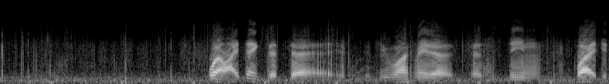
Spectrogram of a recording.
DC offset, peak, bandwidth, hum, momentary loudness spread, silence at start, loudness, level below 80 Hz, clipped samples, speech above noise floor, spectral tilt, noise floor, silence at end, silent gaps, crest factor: under 0.1%; -4 dBFS; 9.4 kHz; none; 23 LU; 0 s; -22 LUFS; -48 dBFS; under 0.1%; 20 dB; -6 dB/octave; -41 dBFS; 0 s; none; 20 dB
